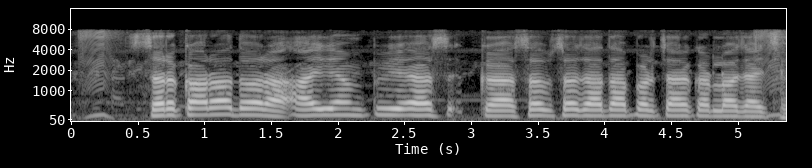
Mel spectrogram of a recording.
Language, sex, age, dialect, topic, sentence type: Maithili, male, 25-30, Angika, banking, statement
